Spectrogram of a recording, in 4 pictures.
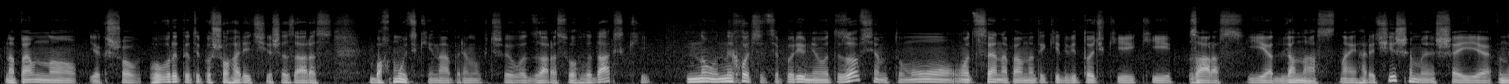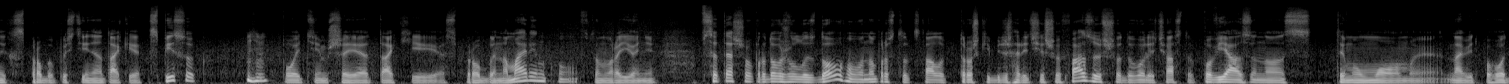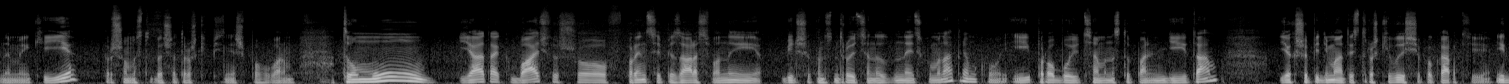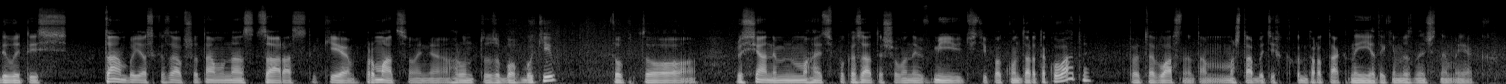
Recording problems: wind noise on the microphone; occasional gusts; 25 dB below the speech

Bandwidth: 16.5 kHz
